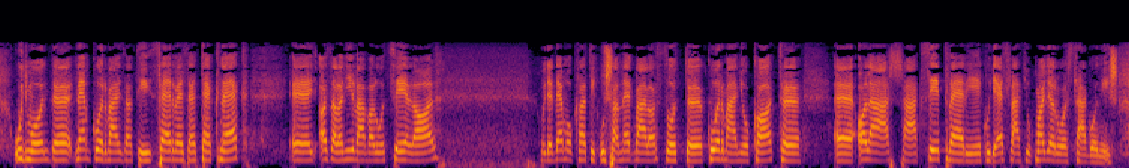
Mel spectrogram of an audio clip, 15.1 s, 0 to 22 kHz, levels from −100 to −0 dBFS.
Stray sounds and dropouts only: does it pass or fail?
pass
